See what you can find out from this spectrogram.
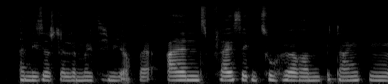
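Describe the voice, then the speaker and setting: A woman's dark, mellow voice at medium pitch and a moderate pace, in a dry, close sound with no echo. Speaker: audiobook narrator. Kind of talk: casual intro to listeners.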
